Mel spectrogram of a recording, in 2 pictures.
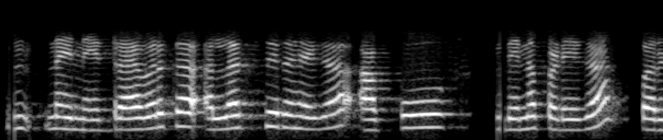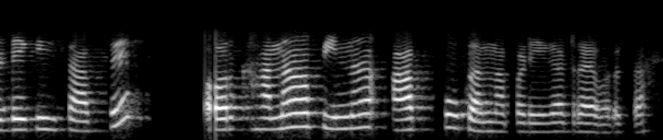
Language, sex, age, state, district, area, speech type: Hindi, female, 30-45, Madhya Pradesh, Bhopal, rural, conversation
